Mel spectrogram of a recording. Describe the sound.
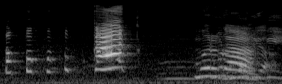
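Rooster crowing: a few short clucking notes, then a loud harsh burst, a brief pause and a longer wavering crow, heard alone.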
